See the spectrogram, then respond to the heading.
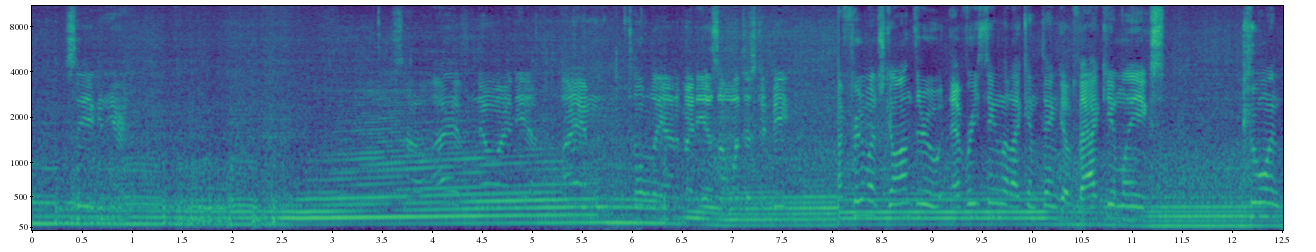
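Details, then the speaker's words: Car with B20 engine, fast idle valve already deleted: pitch climbs and falls unevenly with stumbles when decelerating; still bogging/surging and hiccuping, cause unknown, owner considers deleting the idle control valve. "all right well so far I've had no luck it's still bogging or surging and it's still hiccuping when I'm [Music] [Music] decelerating"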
